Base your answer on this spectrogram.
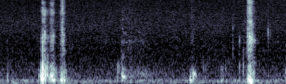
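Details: A Maine Coon kitten hiccups, with short soft clicking catches at irregular intervals; the hiccups began the night before castration, worsened after surgery, and came with cat flu, nearly pneumonia.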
